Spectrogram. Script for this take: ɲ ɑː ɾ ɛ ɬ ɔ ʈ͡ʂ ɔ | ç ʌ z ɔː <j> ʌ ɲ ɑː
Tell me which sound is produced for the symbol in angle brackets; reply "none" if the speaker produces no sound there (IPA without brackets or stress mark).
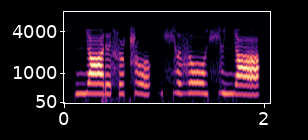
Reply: ç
